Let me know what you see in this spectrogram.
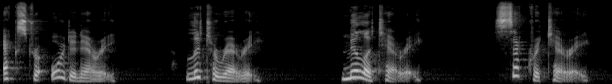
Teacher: An American sounds every syllable in extraordinary, literary, military, secretary, and the other words of the airy group. An Englishman never pronounces the A of the penultimate syllable.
